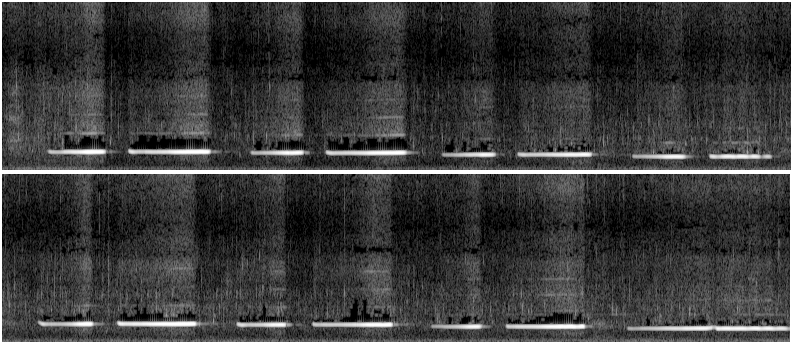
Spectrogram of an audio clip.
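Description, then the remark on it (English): A person whistles a slow melody, a series of clear sustained notes that step up and down in two similar phrases, over a faint low background rumble. “My whistling, more than anything, is a form of self-expression.”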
